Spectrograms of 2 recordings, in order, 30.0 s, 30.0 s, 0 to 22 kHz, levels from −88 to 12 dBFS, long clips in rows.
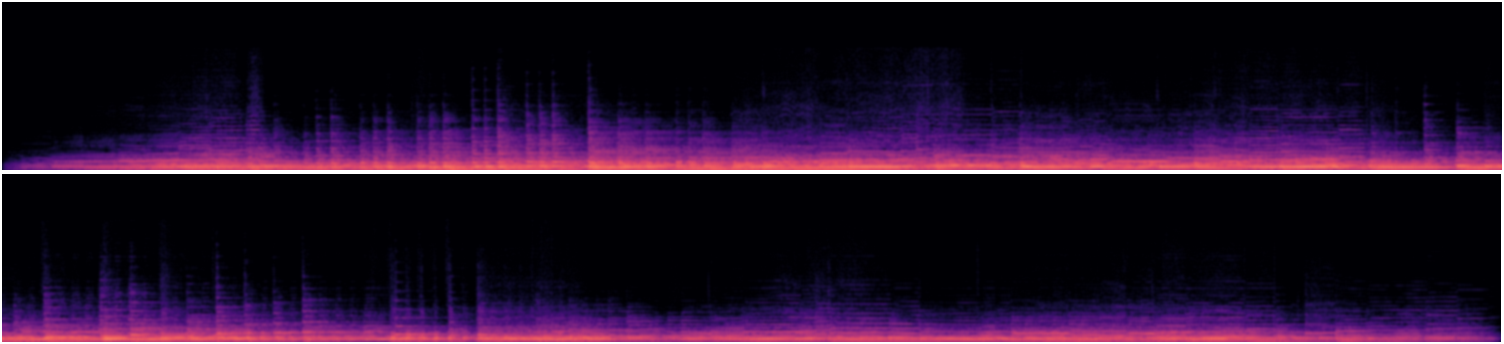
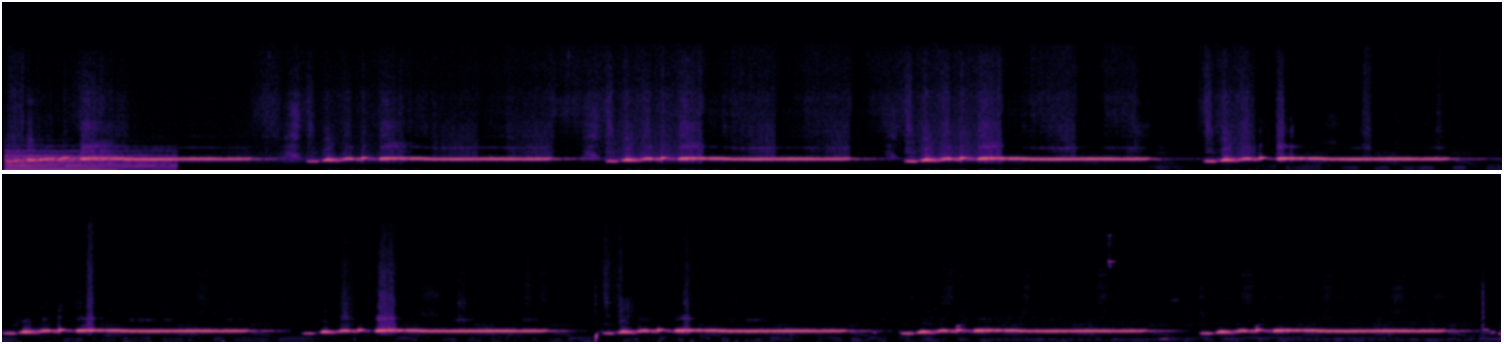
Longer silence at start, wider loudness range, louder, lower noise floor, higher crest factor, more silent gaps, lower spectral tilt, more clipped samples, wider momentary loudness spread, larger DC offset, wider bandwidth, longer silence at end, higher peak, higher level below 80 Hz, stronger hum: first, 0.35 s vs 0.05 s; first, 7 LU vs 2 LU; about the same, -19 LUFS vs -18 LUFS; second, -46 dBFS vs -51 dBFS; first, 18 dB vs 12 dB; neither; first, -8 dB/octave vs -1.5 dB/octave; neither; first, 12 LU vs 9 LU; neither; first, 7.8 kHz vs 3.4 kHz; about the same, 0.2 s vs 0.15 s; first, -2 dBFS vs -8 dBFS; first, -48 dBFS vs -58 dBFS; neither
